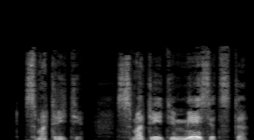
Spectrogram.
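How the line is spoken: Whispering. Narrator (Russian): зашептал

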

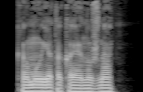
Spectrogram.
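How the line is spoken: Sad, smiling tone. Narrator (Russian): грустно улыбнулась она

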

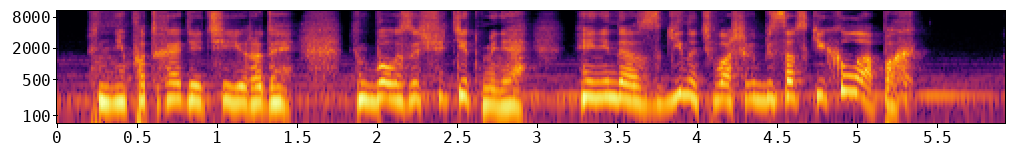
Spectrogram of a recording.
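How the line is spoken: Terrified screaming girl. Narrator (Russian): Завопила девушка в виде надвигающихся существ

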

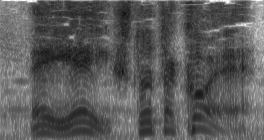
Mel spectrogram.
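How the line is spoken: Yell. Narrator (Russian): заорал Максим

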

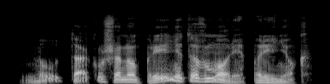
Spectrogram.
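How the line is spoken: Muttered. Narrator (Russian): пробормотал Кок

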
